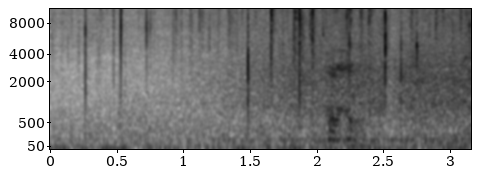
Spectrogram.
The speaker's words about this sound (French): il y a de la pluie et il y a le feu juste devant nous.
